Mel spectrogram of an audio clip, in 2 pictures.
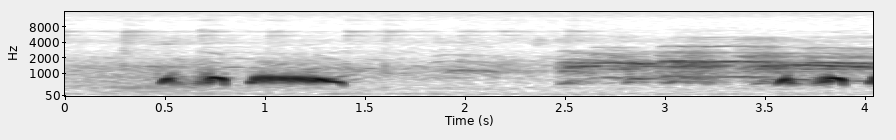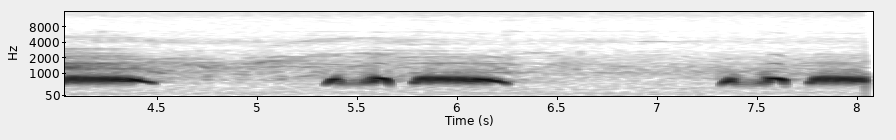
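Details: Loud provoking call of a decoy spotted dove, used to lure wild rivals: four repeated phrases, each a pair of short coos and then a long coo, roughly every two seconds. A harsher, richer background call runs midway.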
